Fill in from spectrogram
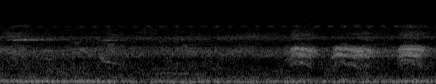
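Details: Crows in a group perched in a tree, giving three harsh, hoarse caws in close succession near the end, over a steady low hum and background noise.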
